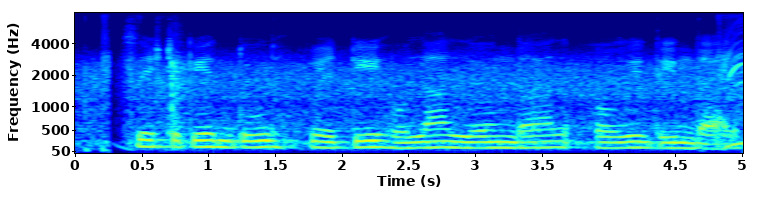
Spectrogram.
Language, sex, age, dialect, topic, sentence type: Bhojpuri, male, 18-24, Western, banking, statement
